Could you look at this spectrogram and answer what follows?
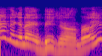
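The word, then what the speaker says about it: Bijan: You know good and damn well anybody's name who is Be John is if your name is spelled B I J A N, your name is Be John.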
